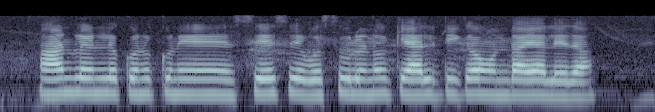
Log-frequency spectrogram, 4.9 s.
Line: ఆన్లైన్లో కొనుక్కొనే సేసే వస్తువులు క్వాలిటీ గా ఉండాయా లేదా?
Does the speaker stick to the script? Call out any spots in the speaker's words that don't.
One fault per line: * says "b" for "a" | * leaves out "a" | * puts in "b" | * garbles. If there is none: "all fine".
all fine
